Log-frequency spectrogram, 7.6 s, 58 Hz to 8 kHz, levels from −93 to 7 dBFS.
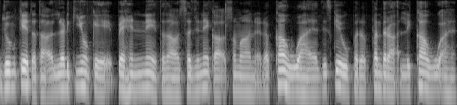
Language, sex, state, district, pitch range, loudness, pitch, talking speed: Hindi, male, Chhattisgarh, Sukma, 110-130 Hz, -19 LUFS, 120 Hz, 140 wpm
